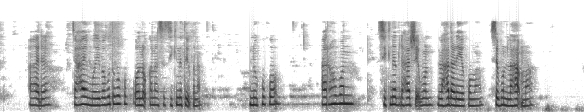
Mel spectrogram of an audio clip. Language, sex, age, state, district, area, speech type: Santali, female, 18-30, West Bengal, Jhargram, rural, spontaneous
